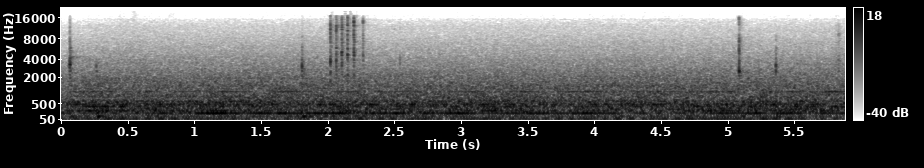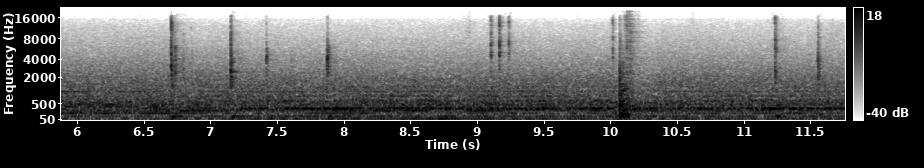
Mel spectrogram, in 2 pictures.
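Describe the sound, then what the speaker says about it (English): Torque wrench tightening cylinder head bolts on a vintage Honda CB350 engine during a rebuild: a scattering of sharp, irregular clicks over a steady background hum. "So I'm going to go ahead and torque this down."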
